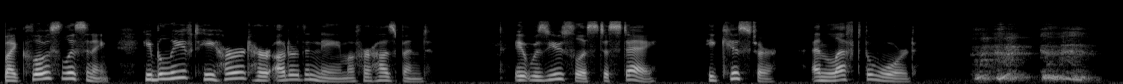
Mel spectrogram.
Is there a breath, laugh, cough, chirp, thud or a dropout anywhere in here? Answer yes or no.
yes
